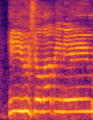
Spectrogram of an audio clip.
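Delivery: high-pitched mock call-out; imitated yell. Restaurant worker calling out a food order, imitated yell. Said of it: "yelled out loud".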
